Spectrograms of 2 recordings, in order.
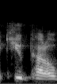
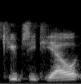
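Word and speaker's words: kubectl: themselves department i guess this is like a cube cuddle versus cube ctl issue for kubernetes i've always been so i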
